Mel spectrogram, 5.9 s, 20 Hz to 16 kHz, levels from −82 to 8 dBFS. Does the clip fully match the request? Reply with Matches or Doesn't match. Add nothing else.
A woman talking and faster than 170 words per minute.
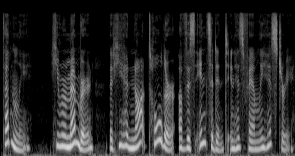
Doesn't match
